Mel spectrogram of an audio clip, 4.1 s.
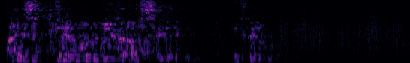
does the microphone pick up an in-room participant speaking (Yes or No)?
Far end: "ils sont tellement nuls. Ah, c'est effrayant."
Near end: No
